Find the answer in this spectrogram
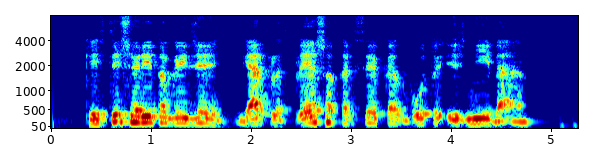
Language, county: Lithuanian, Panevėžys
